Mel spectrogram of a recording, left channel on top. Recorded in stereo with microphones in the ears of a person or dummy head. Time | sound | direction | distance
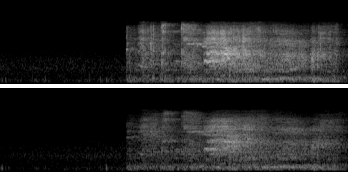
1.3 | a sliding door | 65° left (ahead or behind) | 1.1 m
